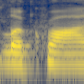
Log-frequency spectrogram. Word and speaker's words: LaCroix: Well, I was LaCroix until the company came out and said, we pronounce it LaCroix. – And you're like, no, you're wrong. It's actually LaCroix.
